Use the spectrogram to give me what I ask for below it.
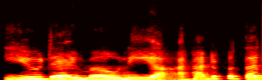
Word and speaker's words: eudaimonia: So it is pronounced udemonia.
